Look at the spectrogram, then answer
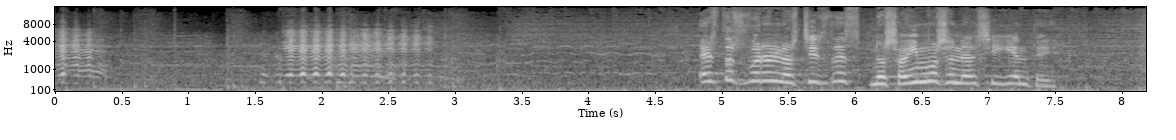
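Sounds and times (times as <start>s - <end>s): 
goat bleating: 0.0s - 0.5s, 1.5s - 3.1s
speech: 5.0s - 7.6s.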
